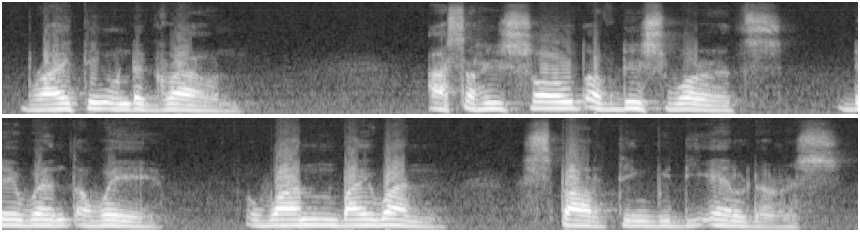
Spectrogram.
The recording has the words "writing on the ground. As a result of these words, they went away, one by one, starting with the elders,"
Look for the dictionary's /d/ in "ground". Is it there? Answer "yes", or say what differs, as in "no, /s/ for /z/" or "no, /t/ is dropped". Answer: yes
